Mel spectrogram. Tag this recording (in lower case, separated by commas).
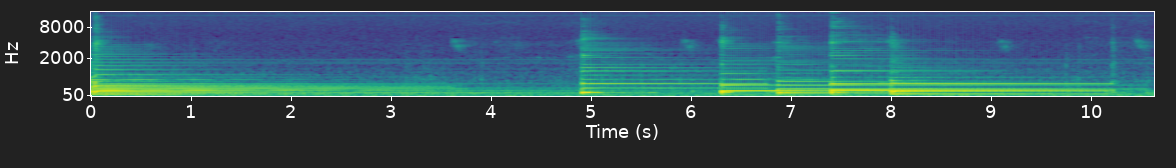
musical instrument, music, guitar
